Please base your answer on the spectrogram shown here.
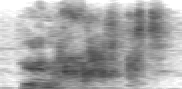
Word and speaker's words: Herengracht: Herengracht.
